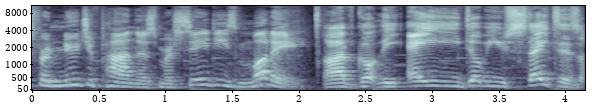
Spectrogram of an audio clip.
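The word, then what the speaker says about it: Moné: uh I thought it was going to be Monet for some reason yeah it was pronouncing money so that's that's cool but yeah she showed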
